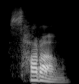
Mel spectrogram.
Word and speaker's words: 사랑: The same thing, like you have to say 사랑 with a softer S, not 사랑. And make sure that you pronounce 응 sound correctly. 사랑, not 사랑, 사람, or something else.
